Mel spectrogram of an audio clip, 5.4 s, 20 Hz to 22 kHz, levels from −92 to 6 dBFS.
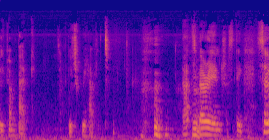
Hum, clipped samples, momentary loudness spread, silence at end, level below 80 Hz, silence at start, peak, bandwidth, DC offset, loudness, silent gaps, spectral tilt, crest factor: none; under 0.1%; 22 LU; 0 s; -50 dBFS; 0 s; -12 dBFS; 16 kHz; under 0.1%; -31 LUFS; none; -3 dB/octave; 20 dB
